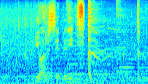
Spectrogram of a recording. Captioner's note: cough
